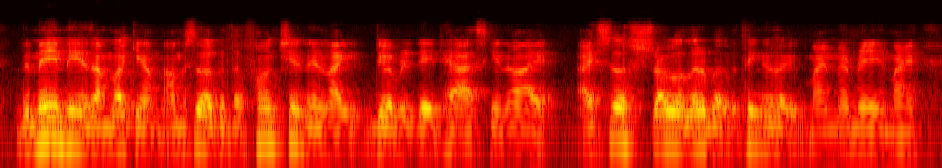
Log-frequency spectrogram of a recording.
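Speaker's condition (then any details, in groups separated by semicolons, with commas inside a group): Traumatic brain injury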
